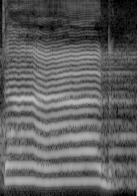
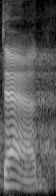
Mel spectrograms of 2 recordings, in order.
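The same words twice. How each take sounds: First: It is called out in a whining voice. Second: It is called out in a plain voice.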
